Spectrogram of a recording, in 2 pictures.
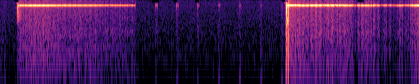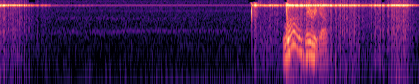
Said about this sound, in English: One, if you have AirPods on or whatever, earbuds, whatever, clear your ears because I'm going to just clear the room with my Tibetan bells. So we're just going to clear energy real quick.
